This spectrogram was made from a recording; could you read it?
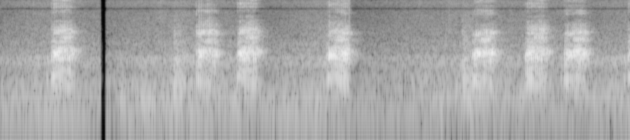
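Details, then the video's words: About nine raspy toucan croaks in an uneven rhythm, some single and some in quick pairs, with a brief gap near the start and a steady background hum. "Toucan sound"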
